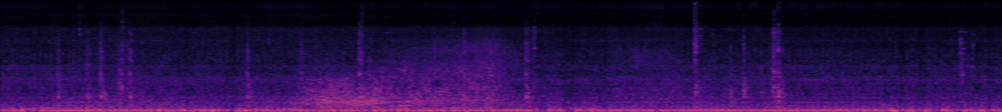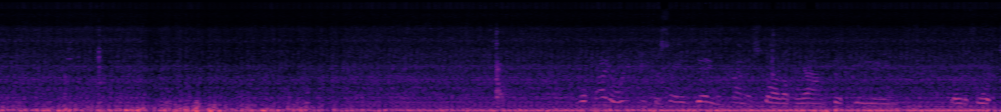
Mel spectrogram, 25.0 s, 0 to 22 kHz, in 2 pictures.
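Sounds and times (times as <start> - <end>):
sawmill engine humming: 0.0 - 13.7, 18.9 - 25.0.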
